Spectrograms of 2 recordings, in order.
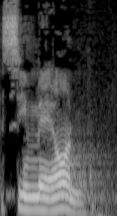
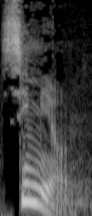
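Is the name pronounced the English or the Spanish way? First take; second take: Spanish; English. First: The name is said with Spanish pronunciation. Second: The name is said with English pronunciation. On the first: "In Spanish, it's Simeon" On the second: "the pronunciation in English of that name is different"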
